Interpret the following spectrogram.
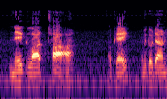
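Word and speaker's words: נִגְלָתָה: So nig, that's a silent schwa, closes the syllable. Niglata.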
